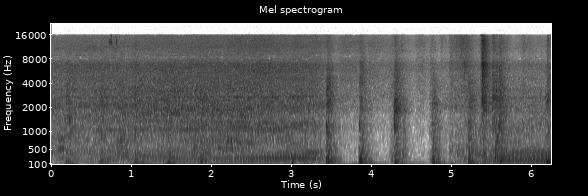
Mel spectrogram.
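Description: A power tool motor from the repiping work runs with a steady pitched hum. About three seconds in it stops, and a run of sharp, loud knocks follows. The hum starts again near the end.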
